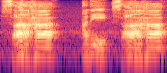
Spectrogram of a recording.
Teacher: నాభిలోంచి రావాలి అది కింద స్థాయి స్వరం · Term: అనుదాత్వం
